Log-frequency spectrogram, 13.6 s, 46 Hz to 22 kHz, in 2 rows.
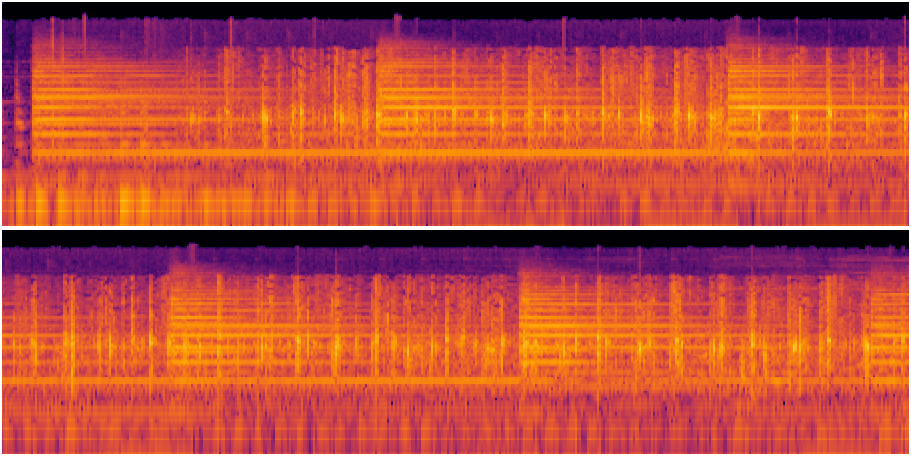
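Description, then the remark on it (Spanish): Horses' hooves of a procession clip-clop steadily past at the Vatican in 1655, a brisk rhythmic clatter over a bright ringing tone, with faint talk and bustle underneath throughout. “Apártate, que vienen los caballos, están pasando delante de nosotros.”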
